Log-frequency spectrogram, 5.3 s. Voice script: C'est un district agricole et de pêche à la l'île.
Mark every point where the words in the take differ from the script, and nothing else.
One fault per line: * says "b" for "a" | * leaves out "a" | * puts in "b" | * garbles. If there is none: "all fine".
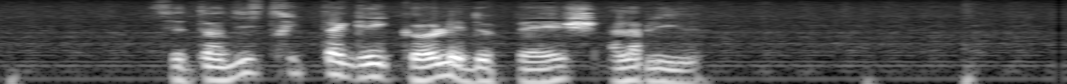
all fine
